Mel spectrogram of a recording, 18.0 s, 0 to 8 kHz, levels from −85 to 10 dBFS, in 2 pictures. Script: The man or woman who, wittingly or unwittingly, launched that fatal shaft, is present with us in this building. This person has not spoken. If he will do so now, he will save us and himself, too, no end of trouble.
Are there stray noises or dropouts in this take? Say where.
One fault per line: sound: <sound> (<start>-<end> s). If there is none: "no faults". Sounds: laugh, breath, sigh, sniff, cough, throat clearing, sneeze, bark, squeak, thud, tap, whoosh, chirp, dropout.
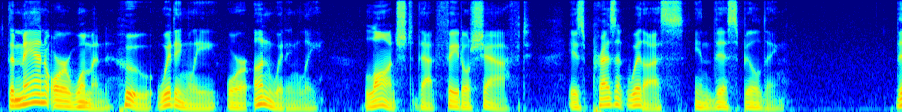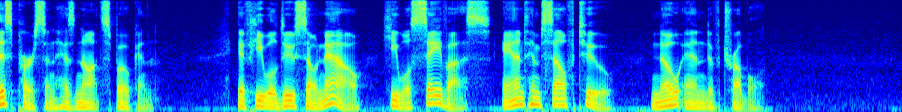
no faults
